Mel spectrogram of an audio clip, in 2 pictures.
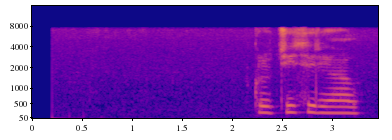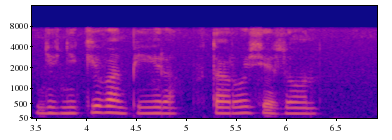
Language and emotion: Russian, sad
